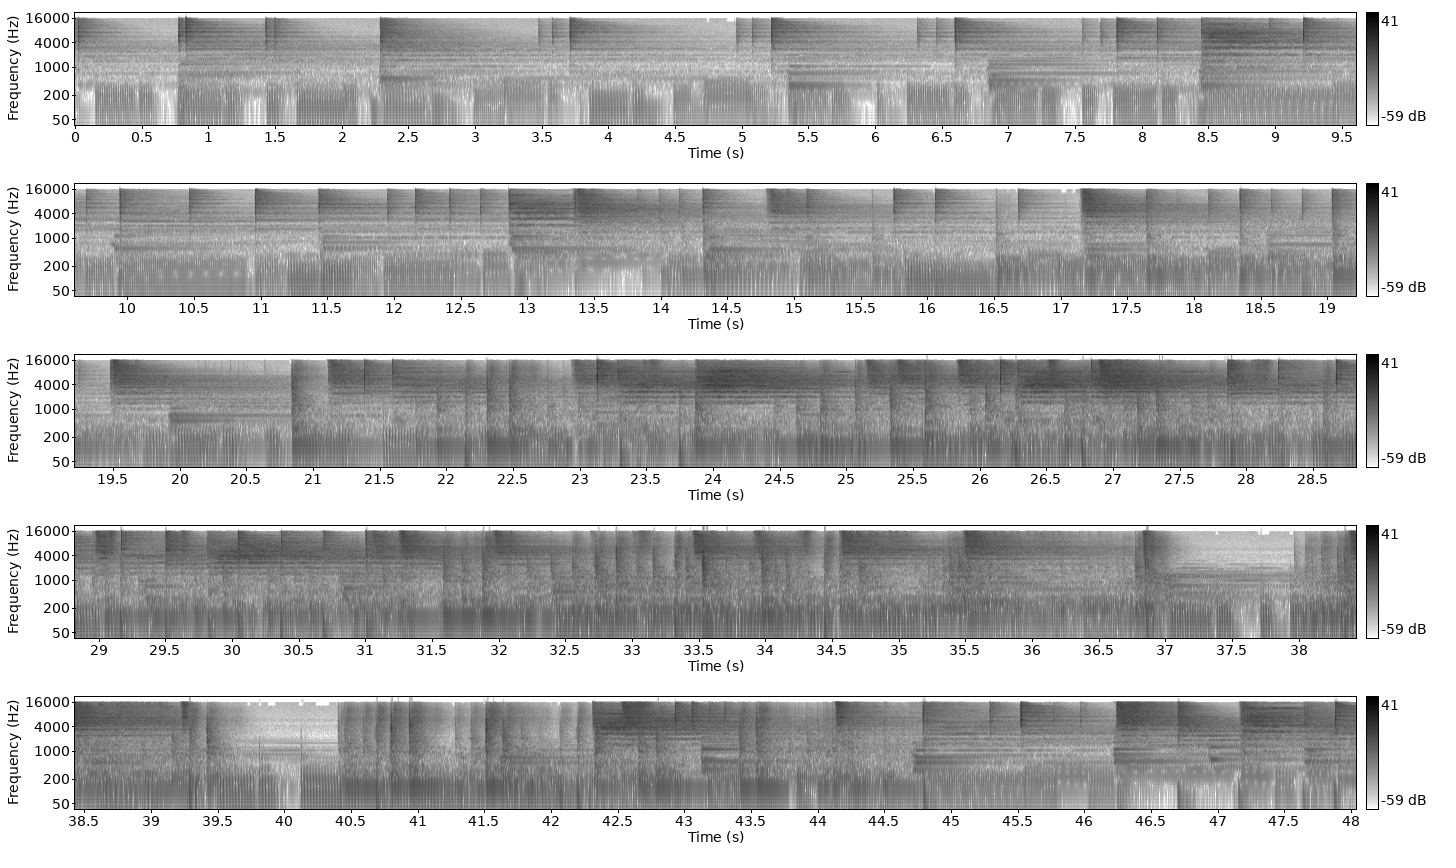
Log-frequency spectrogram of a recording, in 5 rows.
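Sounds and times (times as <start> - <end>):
drum kit: 0.0 - 48.0
jazz fusion band playing: 0.0 - 48.0.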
